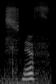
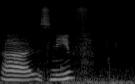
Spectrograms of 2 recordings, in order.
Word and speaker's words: Zniw: So I was pronouncing it as sniff last time because I thought that's how it was pronounced, but then I was informed that it's actually more like Zniw.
